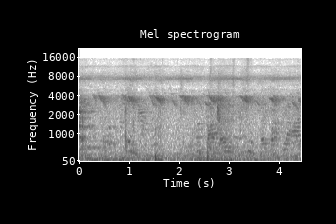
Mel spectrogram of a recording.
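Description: Outdoor ambience with a bird chirping over and over, a short falling chirp a few times a second, over a low background hum.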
